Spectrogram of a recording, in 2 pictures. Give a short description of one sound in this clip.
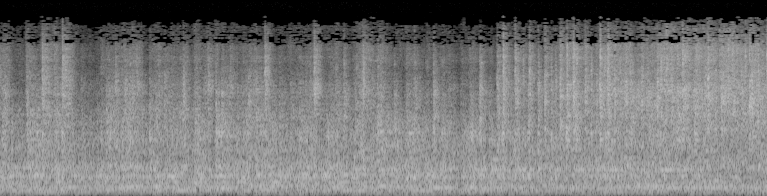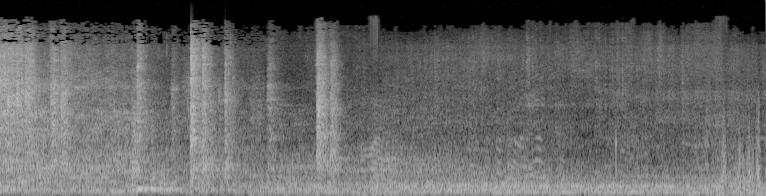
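A roller coaster rattles and roars loudly along its track.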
